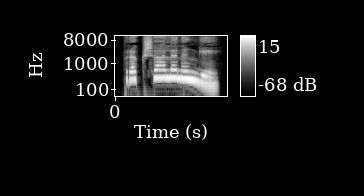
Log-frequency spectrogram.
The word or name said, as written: ಪ್ರಕ್ಷಾಲನಂಗೆಯ್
